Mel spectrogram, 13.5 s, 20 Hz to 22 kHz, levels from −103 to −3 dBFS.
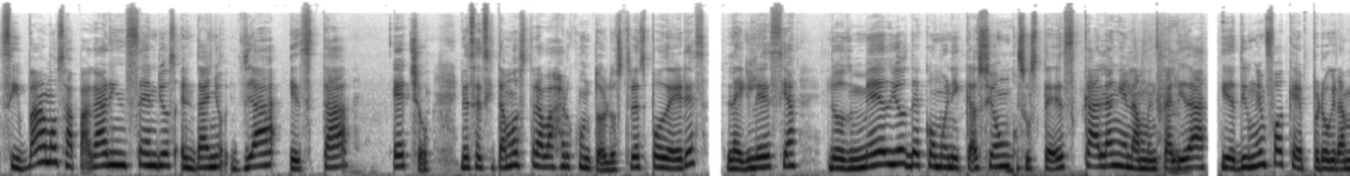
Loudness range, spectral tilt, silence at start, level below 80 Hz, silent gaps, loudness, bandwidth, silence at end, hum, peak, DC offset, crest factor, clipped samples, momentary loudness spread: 3 LU; -5.5 dB/octave; 0 s; -44 dBFS; 7.09-7.20 s, 12.08-12.17 s; -14 LUFS; 18.5 kHz; 0 s; none; -4 dBFS; under 0.1%; 10 dB; under 0.1%; 6 LU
